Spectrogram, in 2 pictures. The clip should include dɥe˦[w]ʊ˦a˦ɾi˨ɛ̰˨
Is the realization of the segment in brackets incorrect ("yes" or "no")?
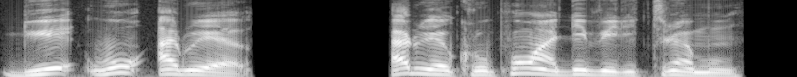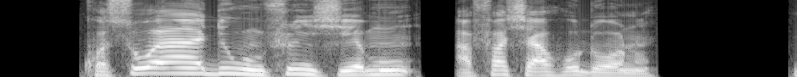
no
